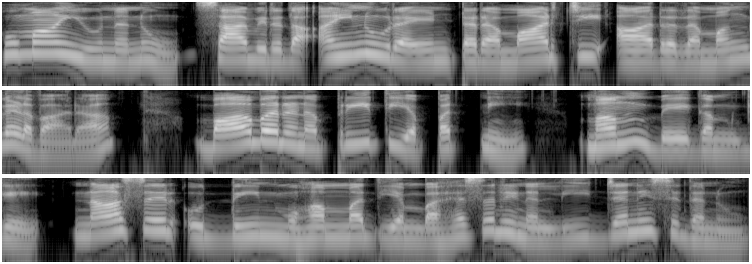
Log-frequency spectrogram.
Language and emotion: Kannada, neutral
